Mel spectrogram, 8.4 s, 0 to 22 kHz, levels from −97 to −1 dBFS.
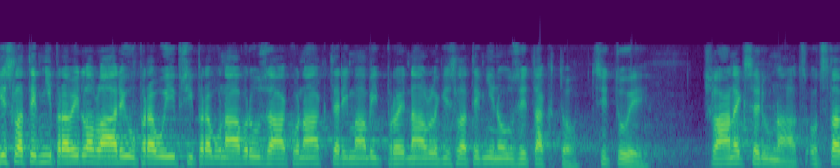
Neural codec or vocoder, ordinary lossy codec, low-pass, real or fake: none; AAC, 48 kbps; 7.2 kHz; real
